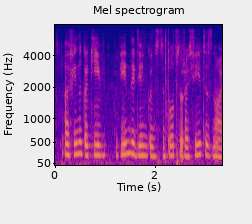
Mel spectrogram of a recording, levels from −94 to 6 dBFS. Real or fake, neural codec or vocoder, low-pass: fake; codec, 16 kHz, 4 kbps, X-Codec, HuBERT features, trained on LibriSpeech; 7.2 kHz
